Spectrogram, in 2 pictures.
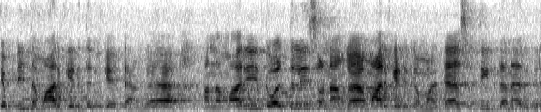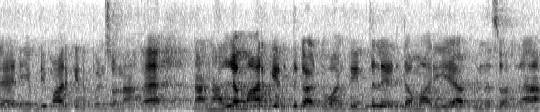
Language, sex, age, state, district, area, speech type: Tamil, female, 18-30, Tamil Nadu, Cuddalore, rural, spontaneous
